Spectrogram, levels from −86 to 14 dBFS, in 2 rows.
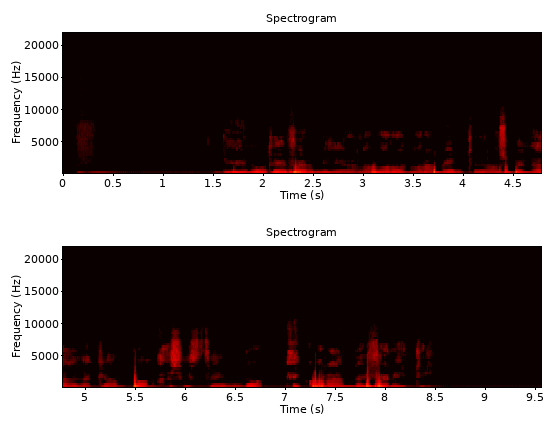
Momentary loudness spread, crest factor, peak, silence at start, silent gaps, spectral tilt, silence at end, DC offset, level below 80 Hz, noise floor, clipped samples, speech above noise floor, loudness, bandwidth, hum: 13 LU; 26 dB; -24 dBFS; 0.15 s; none; -5.5 dB/octave; 1.1 s; under 0.1%; -56 dBFS; -79 dBFS; under 0.1%; 31 dB; -54 LUFS; 11 kHz; none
